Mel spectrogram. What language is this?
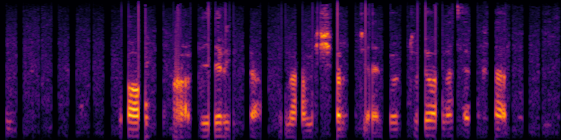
Swahili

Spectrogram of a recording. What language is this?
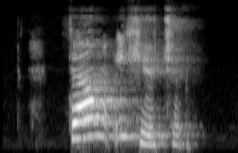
Kabyle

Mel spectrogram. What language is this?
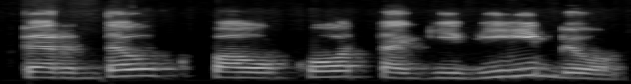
Lithuanian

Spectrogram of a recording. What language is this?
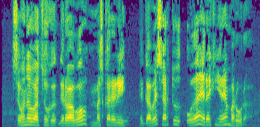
Basque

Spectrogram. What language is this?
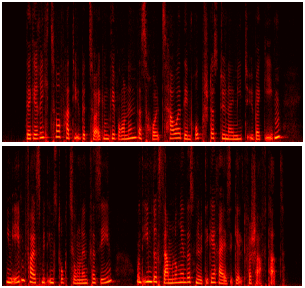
German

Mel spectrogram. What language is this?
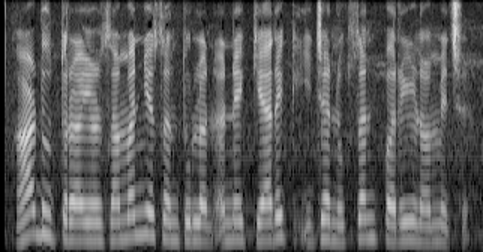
Gujarati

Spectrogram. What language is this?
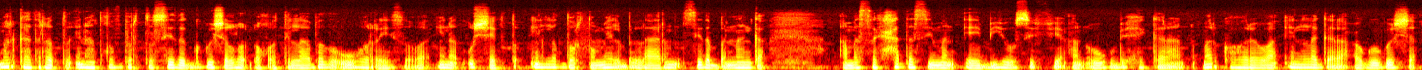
Somali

